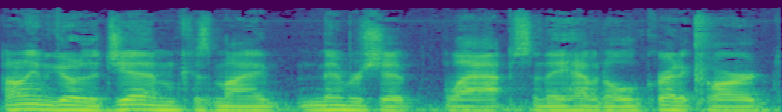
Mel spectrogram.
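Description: A man co-hosting a podcast in casual chat, rambling with many restarts, swearing freely and getting animated as he tells stories. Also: lowish voice, fast talker, a little hiss or hum. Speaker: podcast co-host.

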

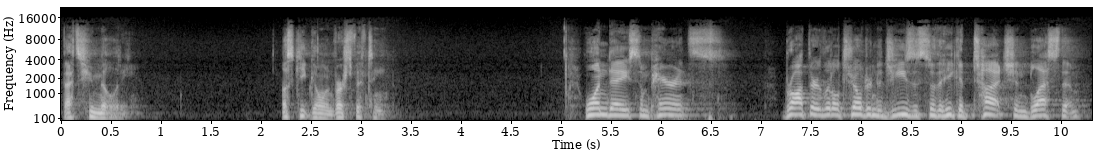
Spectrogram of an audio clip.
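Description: High, bright-voiced pastor in a big hall. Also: male voice, a little slow, pauses often. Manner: stammering restarts, animated and repetitive; loud voice. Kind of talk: sermon. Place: church sanctuary. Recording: long hall reverb.

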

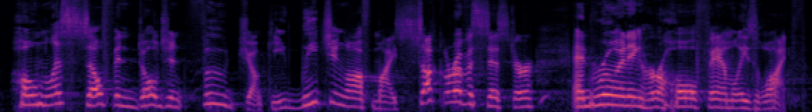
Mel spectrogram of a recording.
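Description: A man's voice: high voice, pushed and bright, long reverb tail, pitched above the performer's own voice, heavily acted. A reader voicing a proud, bitter father who launches into a cutting, sarcastic tirade, in an audiobook. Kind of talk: audiobook character dialogue.

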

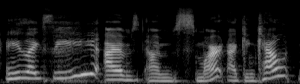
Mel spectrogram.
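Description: A woman's voice: high-pitched, very animated, takes it slowly, pushed and bright. A middle-aged woman hosting a talk show, chatting and telling stories casually and affectionately.

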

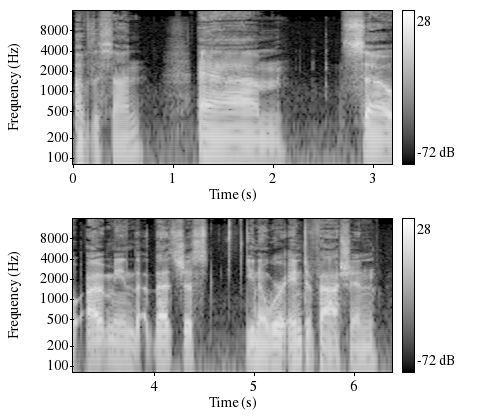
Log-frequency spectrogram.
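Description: A man's voice: fairly low pitch, flat delivery, takes it slowly, gravelly, dry recording. A man, a band frontman, chatting casually as an interview guest in a hesitant, rambling way. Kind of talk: casual chat. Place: inside a parked tour van.

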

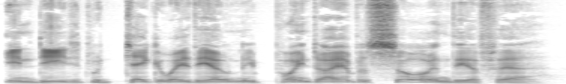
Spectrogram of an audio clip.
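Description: A man voicing a stern but protective old wizard in a storybook, giving firm, measured commands. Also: lowish voice, animated, dry recording, clean studio sound. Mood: commanding.

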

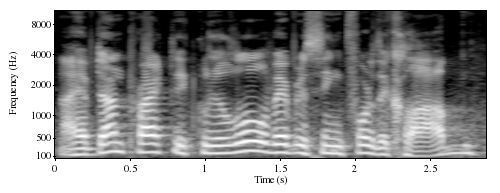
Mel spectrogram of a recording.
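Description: A man's voice: fairly high pitch, quick pace, vocal fry. An older man from Greece with a Greek accent, answering earnestly as an interview guest. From northern Greece. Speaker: interview guest, community club member.

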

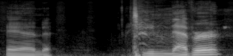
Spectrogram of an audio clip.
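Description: A man's voice: on the low side, expressive, smooth, dry recording. Crude joking podcast guy. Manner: crude, joking, fast to laugh. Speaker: podcast co-host or guest. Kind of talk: casual chat.

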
